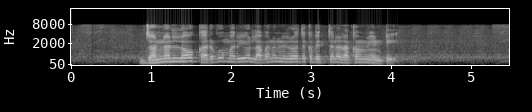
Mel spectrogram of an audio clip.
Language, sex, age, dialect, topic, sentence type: Telugu, male, 18-24, Utterandhra, agriculture, question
